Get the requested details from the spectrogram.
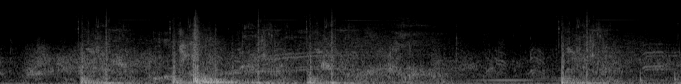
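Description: A gun fires with sharp, loud blasts.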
